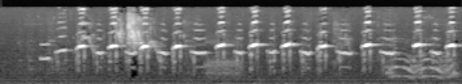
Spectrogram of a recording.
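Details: A female cockatiel kept as a pet sings a fast string of bright two-toned whistles, high note then lower note over and over, with a brief hissy burst near the start and soft chatter underneath.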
